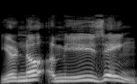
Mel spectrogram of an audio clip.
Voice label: Dwarf Male Standard NPC Pissed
